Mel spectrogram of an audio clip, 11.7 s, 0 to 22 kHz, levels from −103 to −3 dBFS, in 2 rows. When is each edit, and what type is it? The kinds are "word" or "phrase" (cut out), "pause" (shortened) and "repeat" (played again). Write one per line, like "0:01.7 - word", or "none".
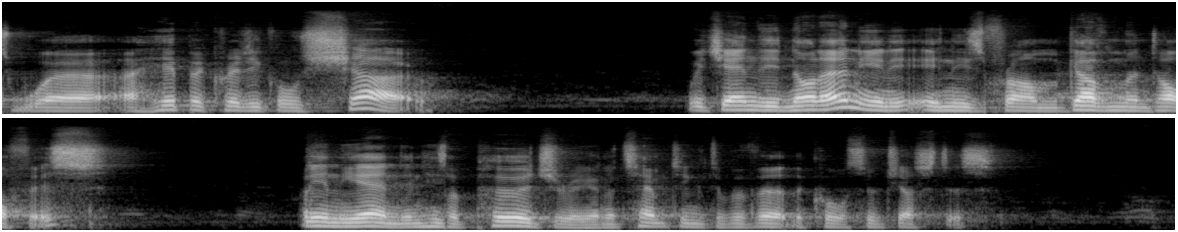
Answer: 0:04.9 - word
0:05.3 - word
0:07.4 - word
0:08.1 - word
